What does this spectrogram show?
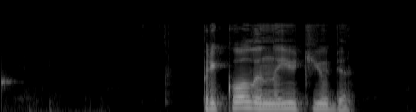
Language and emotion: Russian, neutral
